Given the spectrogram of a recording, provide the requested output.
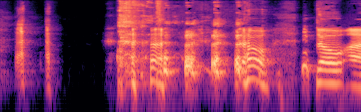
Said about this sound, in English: Next time, just mute your microphone before you need to clear your throat.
